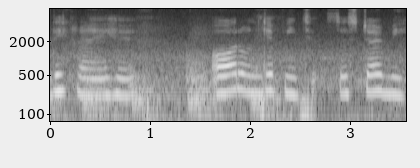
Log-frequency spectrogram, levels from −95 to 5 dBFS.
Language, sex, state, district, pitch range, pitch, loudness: Hindi, female, Madhya Pradesh, Dhar, 225-255 Hz, 235 Hz, -17 LUFS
